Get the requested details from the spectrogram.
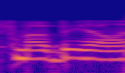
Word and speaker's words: Mobile: Yes, Mobile, and thank you for taking my call.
